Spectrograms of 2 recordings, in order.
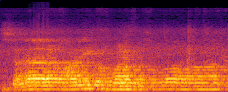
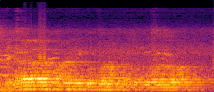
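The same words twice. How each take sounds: No difference in how they are said.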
